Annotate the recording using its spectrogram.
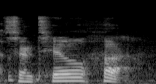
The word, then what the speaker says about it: Scintilha: It is, the name of the wine is Scintilha. I think I'm pronouncing it wrong. – Scintilha. But you have to say it kind of like, you know.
